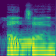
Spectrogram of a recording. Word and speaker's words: Achane: Achane, yep.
